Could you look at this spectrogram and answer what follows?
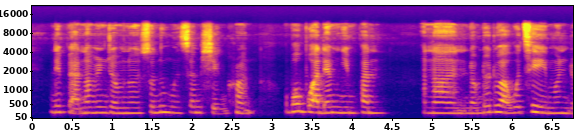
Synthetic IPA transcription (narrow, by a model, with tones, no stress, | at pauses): nɪ̃˦ba˨nã˦m˦ɲ̩˦d͡ʑᶣɔ̃˨mnʊ̃˦n̩˦sʊ˦nʊ̃˦mũ˨n̩˦sã˦mɕɛ˨ŋ̩˦kʰɾã˦˨n | ɔ˨bɔ˦bʊ˨˦a˨dɛ̃˦m˦ɲĩ˦m˦pʰa˦nʊ̃˦ | a˨nãː˨n̩˨dɔ̃˨m˨dɔ˦dʊ˦a˨wɔ˦tʰe˦˨i˨mʊ̃˦ɲ̩˦d͡ʑ̃ᶣ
